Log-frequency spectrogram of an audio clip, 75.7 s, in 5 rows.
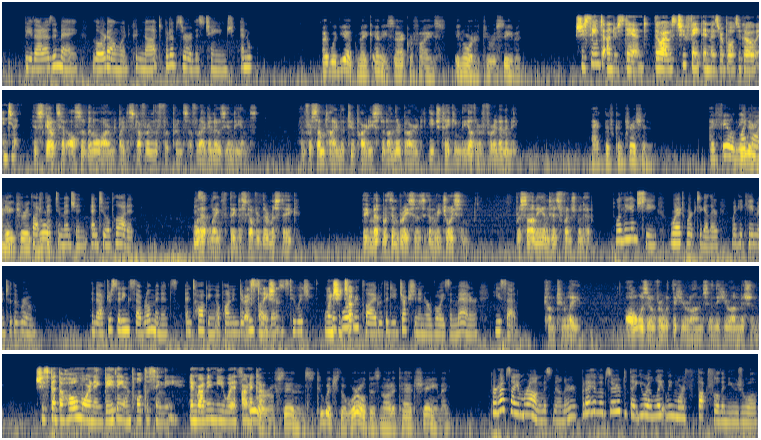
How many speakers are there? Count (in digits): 4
